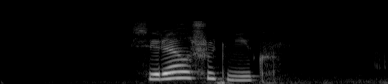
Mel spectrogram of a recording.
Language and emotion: Russian, neutral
